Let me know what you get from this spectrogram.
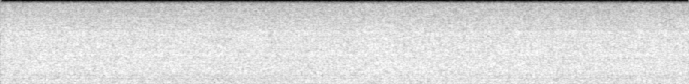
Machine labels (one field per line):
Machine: fan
